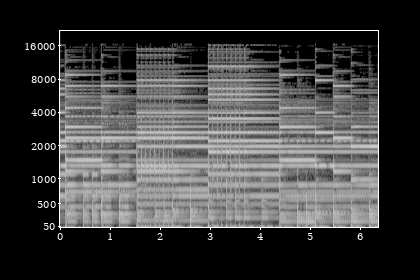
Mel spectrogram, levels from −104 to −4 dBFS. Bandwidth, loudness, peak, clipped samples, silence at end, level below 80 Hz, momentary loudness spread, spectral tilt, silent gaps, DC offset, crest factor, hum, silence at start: 17 kHz; -22 LUFS; -8 dBFS; under 0.1%; 0 s; -46 dBFS; 5 LU; -1 dB/octave; none; under 0.1%; 16 dB; none; 0 s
